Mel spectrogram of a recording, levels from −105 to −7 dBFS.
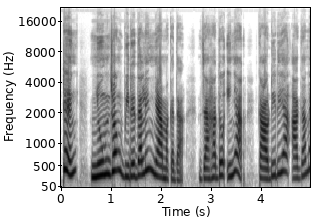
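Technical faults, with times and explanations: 0.06–0.17 s, 1.05–1.08 s and 1.96–2.01 s, microphone overload: the loudest speech peaks turn harsh and crackly, most clearly at 1.05 s, where roughly a tenth of the samples are flattened, against a small share in the other two bursts. The signal was pushing about 1 to 3 dB past the converter's limit, likely because the microphone input volume was set too high. On a waveform the peaks show flat, squared-off tops, and a spectrogram shows bright broadband smears reaching up into the high kHz range.
0.07 s, 1.08 s and 2.10 s, microphone volume stepped down: each time, the speech and the background noise floor drop in level together in a single step, by about 2 dB, then about 4 dB, then about 2 dB. The first drop comes during the first overload burst, the second right on the back of the second burst, and the third follows about 0.1 s after the last one, which points to call software likely cutting the device's input volume after detecting clipping. 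The waveform's envelope narrows abruptly at each point, and the spectrogram darkens evenly across all frequencies.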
